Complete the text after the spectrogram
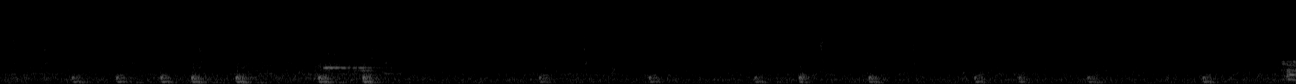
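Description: Footsteps thump rhythmically on a floor.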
